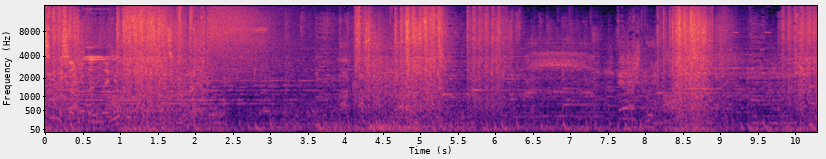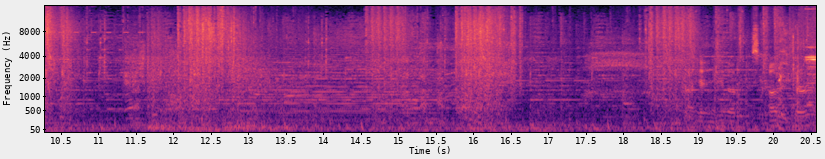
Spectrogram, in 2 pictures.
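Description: Automated turrets fire in Resident Evil 6, with repeated bursts of gunfire and crashing impacts over a dense game soundscape, while a person talks throughout.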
